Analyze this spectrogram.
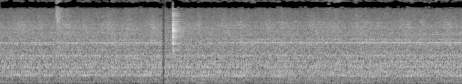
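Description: Manual metal lathe running with a steady mechanical hum and several steady whining tones from its motor and gearing. About two and a half seconds in, the sound drops out for an instant, then comes a short high-pitched scrape.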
